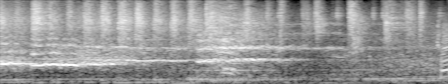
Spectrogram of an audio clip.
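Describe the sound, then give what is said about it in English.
A woman driver speeds off from a sheriff's deputy at a traffic stop: the car engine roars as tires screech and skid in sustained high-pitched squeals, the loud rumble shifting in pitch as the vehicle accelerates away, with no one speaking. “Without warning, she blinds the officer with the spray. Then she speeds off.”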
